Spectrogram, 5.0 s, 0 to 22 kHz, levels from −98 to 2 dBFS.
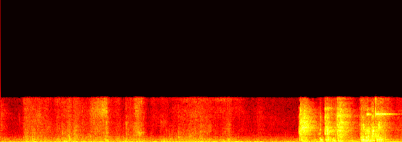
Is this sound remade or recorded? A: recorded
